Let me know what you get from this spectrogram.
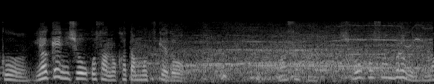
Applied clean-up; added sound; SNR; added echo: none; Crowd / Cheering; 2 dB; none.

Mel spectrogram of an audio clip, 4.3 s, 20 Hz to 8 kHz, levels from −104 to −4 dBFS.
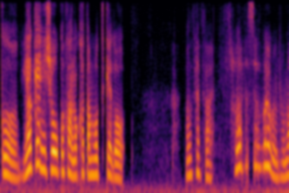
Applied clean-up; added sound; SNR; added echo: neural diffusion model UNIVERSE++.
